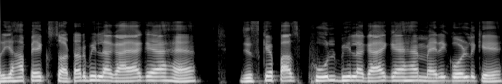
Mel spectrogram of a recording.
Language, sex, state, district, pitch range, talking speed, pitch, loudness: Hindi, male, Jharkhand, Garhwa, 155-180 Hz, 200 wpm, 170 Hz, -11 LUFS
